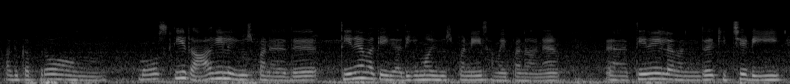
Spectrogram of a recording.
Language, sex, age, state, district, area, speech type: Tamil, female, 30-45, Tamil Nadu, Cuddalore, rural, spontaneous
